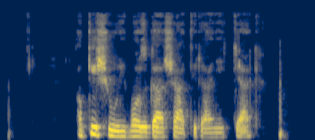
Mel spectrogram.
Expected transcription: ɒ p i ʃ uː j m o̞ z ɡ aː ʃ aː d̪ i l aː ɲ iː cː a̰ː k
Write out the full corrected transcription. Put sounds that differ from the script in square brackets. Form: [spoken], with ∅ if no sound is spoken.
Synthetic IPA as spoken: ɒ [k] i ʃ uː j m o̞ z ɡ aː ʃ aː [t̪] i [ɾ] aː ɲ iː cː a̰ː k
